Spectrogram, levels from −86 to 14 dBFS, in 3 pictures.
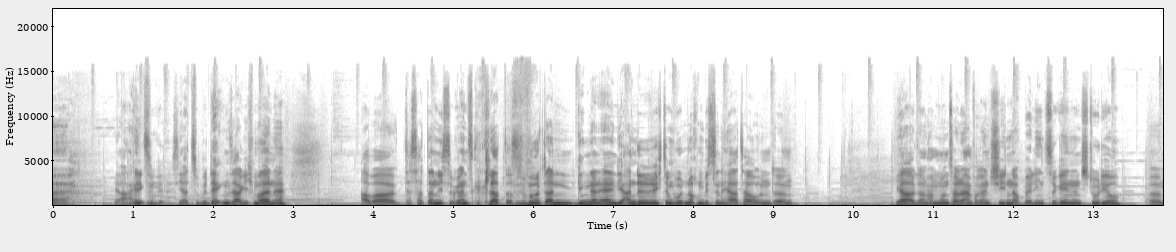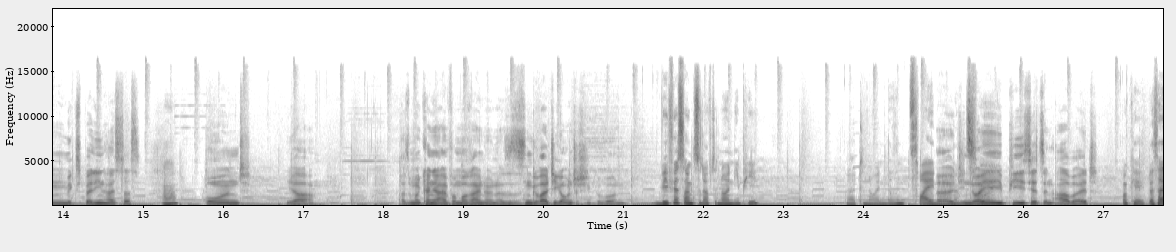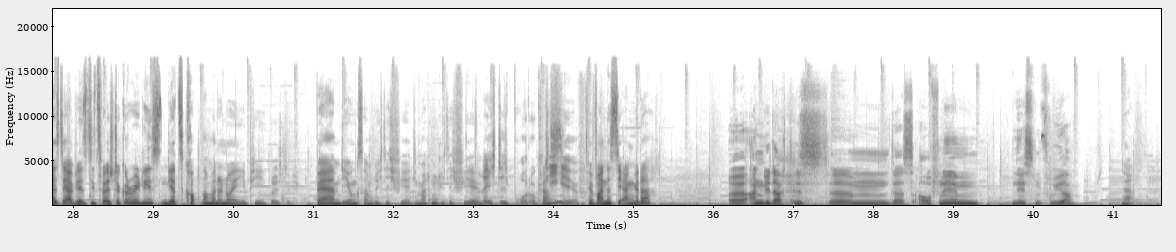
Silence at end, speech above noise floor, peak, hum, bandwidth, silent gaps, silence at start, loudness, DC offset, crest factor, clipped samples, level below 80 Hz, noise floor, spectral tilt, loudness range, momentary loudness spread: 0 s; 20 dB; -4 dBFS; none; 17 kHz; none; 0 s; -25 LUFS; under 0.1%; 22 dB; under 0.1%; -46 dBFS; -45 dBFS; -5 dB/octave; 8 LU; 20 LU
